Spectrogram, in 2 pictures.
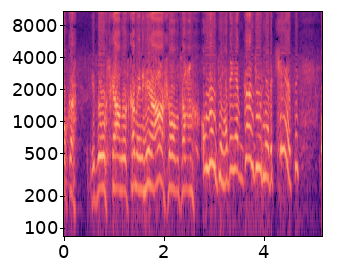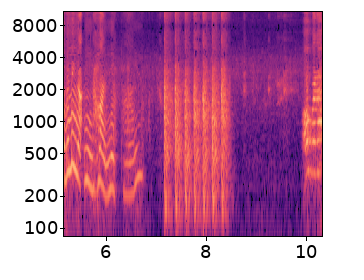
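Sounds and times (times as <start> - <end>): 
speech: 0.0 - 6.8, 10.0 - 10.3
men pounding on a wooden door: 7.2 - 8.6.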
